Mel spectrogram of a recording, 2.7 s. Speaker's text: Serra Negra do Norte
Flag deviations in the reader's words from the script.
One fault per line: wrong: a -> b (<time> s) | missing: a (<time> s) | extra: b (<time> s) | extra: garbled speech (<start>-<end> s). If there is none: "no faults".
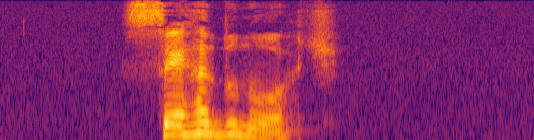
missing: Negra (1.1 s)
